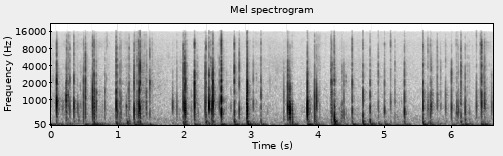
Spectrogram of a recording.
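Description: Long nails tap and scratch an empty medium green striped vinyl zip pouch while hands squeeze it. The result is a quick, uneven patter of dry, crinkly clicks and crackles, with bright transients that stop instantly and leave no ring.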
